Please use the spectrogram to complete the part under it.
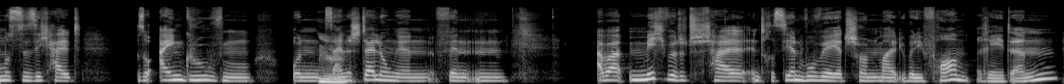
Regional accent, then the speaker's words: Bavaria, Germany; Als Bayerin muss man natürlich auch die Weißwurst-Postkarten verschicken.

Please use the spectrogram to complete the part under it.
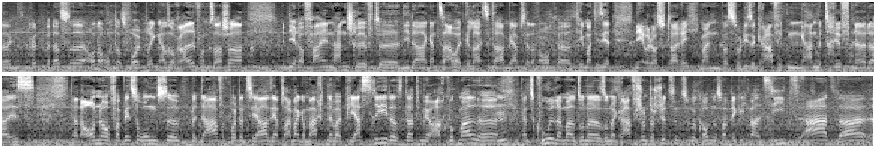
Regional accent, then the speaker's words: Dortmund, North Rhine-Westphalia, Germany; ich komme ja aus Dortund, wie ihr wisst

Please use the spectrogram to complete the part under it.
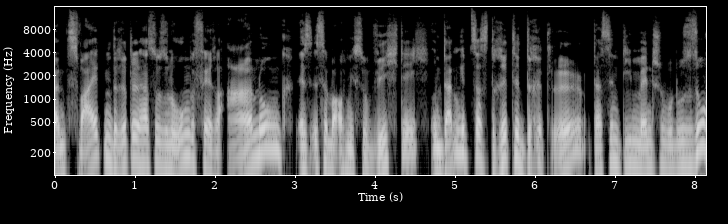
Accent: Münster, North Rhine-Westphalia, Germany; in meiner Heimatstadt Münster

